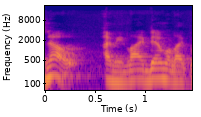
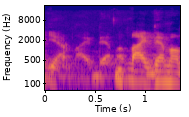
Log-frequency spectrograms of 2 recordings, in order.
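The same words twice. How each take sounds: First: Said in the usual way. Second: Dry, doubtful repeat under the breath; sarcastic mutter. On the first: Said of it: "he goes". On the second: Retold or imitated. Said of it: "And I'm going".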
